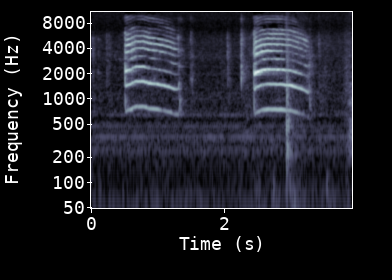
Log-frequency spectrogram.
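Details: Cat meows heard by a goldendoodle, which reacts with head tilts: two loud, long, slightly falling meows about two seconds apart, each near one second long, with a faint click between them and a quiet hum beneath.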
